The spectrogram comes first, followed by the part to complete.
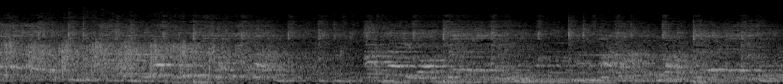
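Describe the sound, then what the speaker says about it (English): Audience applause at a graduation ceremony in a Nairobi hall, sustained clapping from a crowd for several seconds with a brief dip midway, mixed with a murmur of voices. "Let's clap for her and then come to stage."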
